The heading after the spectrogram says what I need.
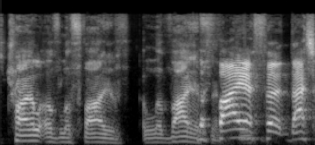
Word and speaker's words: Leviathan: Leviathan.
